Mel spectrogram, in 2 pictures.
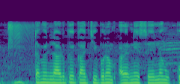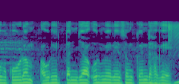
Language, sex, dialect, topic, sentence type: Bhojpuri, male, Northern, agriculture, statement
